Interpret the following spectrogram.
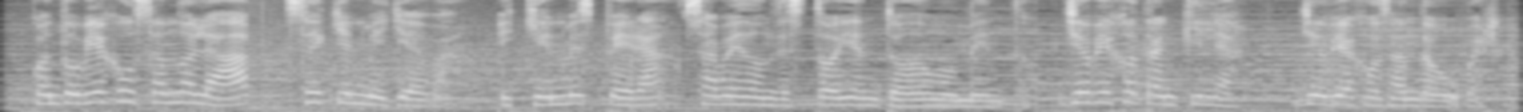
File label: Confident girl next door Powerful; Uber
